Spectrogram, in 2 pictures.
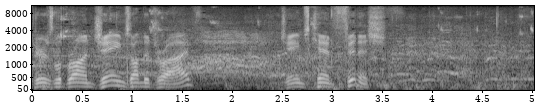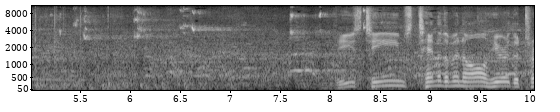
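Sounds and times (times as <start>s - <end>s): sneakers squeaking on court: 0.0s - 3.1s, 3.9s - 8.7s
arena crowd noise: 0.0s - 10.0s.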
